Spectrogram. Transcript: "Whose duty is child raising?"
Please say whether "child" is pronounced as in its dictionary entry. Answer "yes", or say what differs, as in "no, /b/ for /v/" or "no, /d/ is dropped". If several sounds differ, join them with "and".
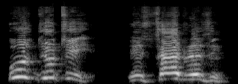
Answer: no, /l/ is dropped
